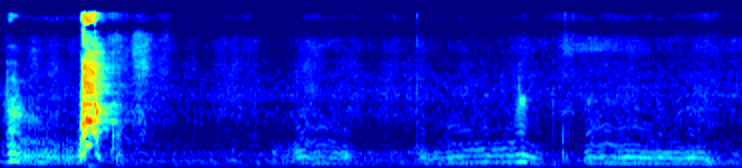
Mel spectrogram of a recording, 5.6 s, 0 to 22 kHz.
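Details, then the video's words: Three-month-old Jack Russell Terrier Junior, teething and tugging at socks, gives one sharp yap followed by a series of low, drawn-out growls in several separate bursts. "Jack russell 3 month old playing with shocks tug war"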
